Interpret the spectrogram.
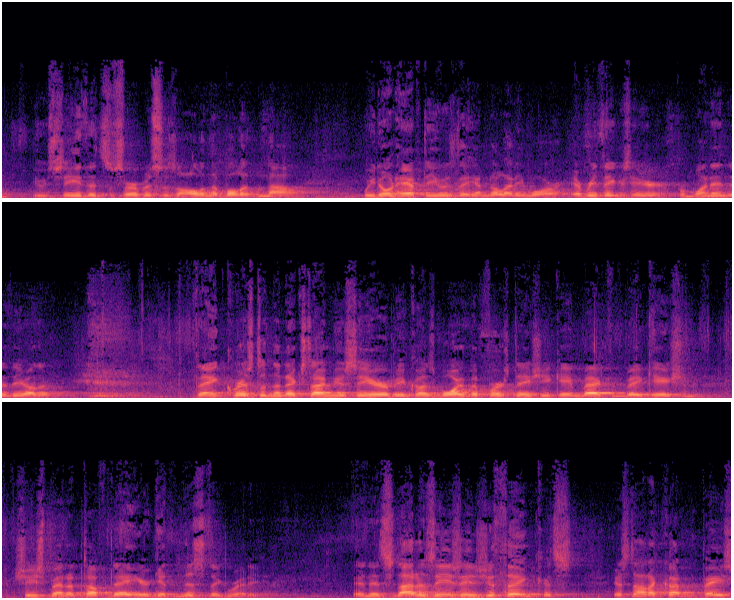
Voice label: Welcome and Announcements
